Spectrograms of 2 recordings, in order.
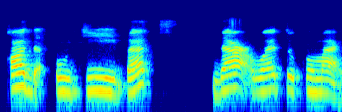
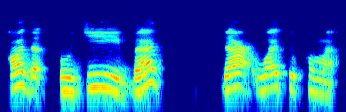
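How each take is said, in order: First: The t is pronounced separately with breathy release. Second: The t merges into a doubled d sound. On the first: The speaker calls it wrong. "Tidak dibaca" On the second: The speaker calls it right. "saya berikan contoh pengucapannya"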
